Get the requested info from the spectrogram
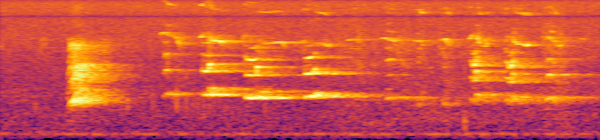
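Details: Chihuahua puppy at the Hotelcan breeding kennel giving a sharp yelp, then drawn-out whining cries with a steady pitch, repeated in three slightly falling bursts.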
